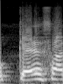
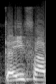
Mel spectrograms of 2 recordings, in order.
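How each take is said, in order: First: कैफा with a flattened single "e" vowel, keh-fa; mispronunciation demo. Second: कैफा with a clear "ay-ee" glide, kay-fa; correct Quranic pronunciation. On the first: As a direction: drop the glide in कैफा. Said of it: "कैफा नहीं पढ़ना". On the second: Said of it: "कैफा पढ़ना है इसको". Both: Shown as a demonstration.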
